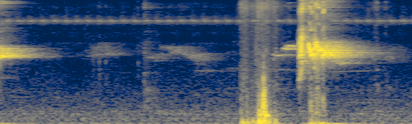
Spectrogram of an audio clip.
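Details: Sooty-headed bulbul singing in the morning in the wild, used to prompt other bulbuls to sing: a fading phrase at the start, quiet background, a dull thud, then one loud, harsh, bubbly phrase.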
